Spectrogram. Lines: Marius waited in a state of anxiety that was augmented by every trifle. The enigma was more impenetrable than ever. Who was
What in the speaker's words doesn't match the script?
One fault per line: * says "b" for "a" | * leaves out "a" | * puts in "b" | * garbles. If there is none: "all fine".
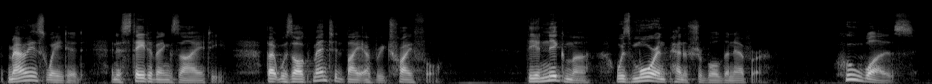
all fine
